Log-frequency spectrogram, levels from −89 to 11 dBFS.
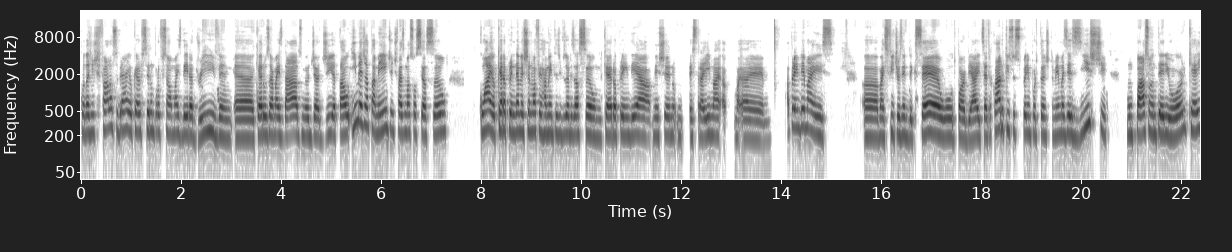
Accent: Brazilian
